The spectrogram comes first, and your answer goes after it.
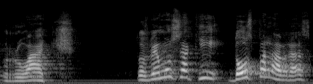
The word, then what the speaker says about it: ruach: en hebreo es nepe y la palabra espíritu es raj se escribe ruach entonces vemos aquí dos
